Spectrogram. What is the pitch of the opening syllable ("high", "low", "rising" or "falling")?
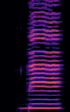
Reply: high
